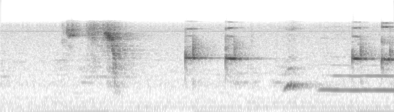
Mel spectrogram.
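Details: A talking African grey parrot kept in a Beit Hanina pet shop, Palestine, makes a breathy high sweep, then short sharp whistles and a low flat whistle held near the end, over faint hum.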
